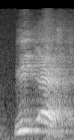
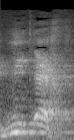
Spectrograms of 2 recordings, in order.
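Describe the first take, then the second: First: Louder and higher, both words punched; emphatic repeat. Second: Said in the usual way. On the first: Real, not acted. Preacher denying real persecution, loud emphatic repeat. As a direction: slam it down the second time.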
